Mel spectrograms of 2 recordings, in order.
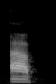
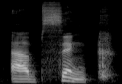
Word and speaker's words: absence: So phonetically, it's going to be absence, not absence, absenk. I'm afraid it's not absenk, it is absence. So C not being referred to as K.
